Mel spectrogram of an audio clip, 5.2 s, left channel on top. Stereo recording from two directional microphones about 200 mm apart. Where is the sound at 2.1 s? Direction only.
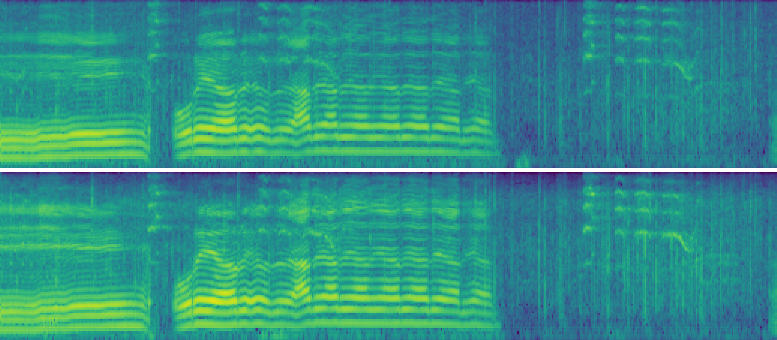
30° right (ahead or behind).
